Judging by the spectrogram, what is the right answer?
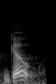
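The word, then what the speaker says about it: Geaux: And remember, GO is spelled G-E-A-U-X.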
